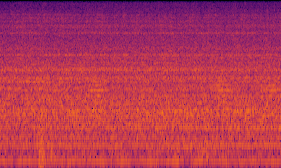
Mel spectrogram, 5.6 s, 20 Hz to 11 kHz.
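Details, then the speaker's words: Vacuum bagging while epoxy cures on a carbon fibre Kawasaki X2/SX pump stuffer: steady pump drone under a constant airy hiss that never settles; major air leak into the bag. "i got a leak somewhere folks i've got a major amount of air leaking in fortunately i can hear it"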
